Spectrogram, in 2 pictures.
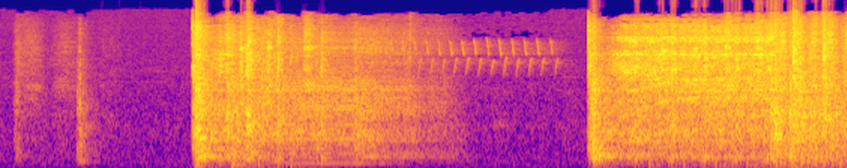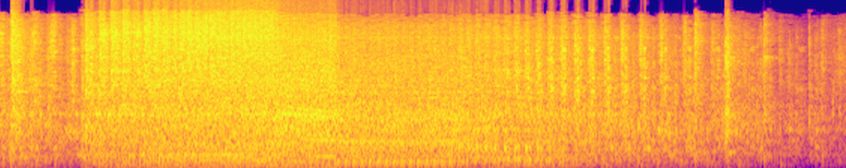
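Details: Kohler-powered Troy-Bilt riding mower with the failed anti-backfire fuel solenoid bypassed for testing: a short crank dies, then a second crank catches quickly and settles into a strong, steady run; starts healthy.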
